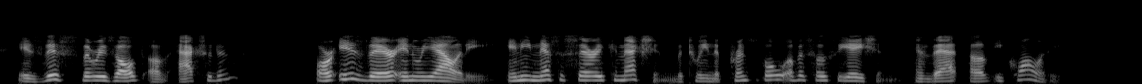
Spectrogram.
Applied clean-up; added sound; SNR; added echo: none; none; none; none.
